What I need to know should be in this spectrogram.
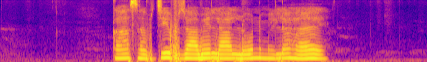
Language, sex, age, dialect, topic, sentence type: Magahi, female, 18-24, Central/Standard, agriculture, question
